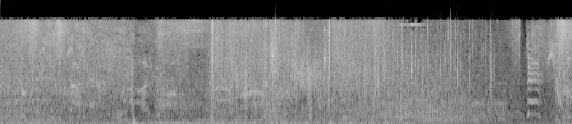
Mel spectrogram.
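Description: Incendio fire spell cast in Hogwarts Legacy, a roaring burst of flame with booming impacts amid dense game noise, a voice talking over it.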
